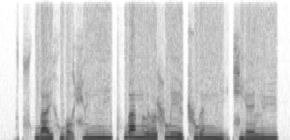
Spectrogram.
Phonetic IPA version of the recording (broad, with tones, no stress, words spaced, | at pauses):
t͡sʰwa˧˥ɪ̯xwɔ̰˨˩ɕy˧˥n n̪i˧˥pʰwa˥nlɤ˧˥ ʂwe˥˩ɪ̯ʈ͡ʂwə˥n n̪ḭ˨˩t͡ɕjɛ˧˥ly˥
